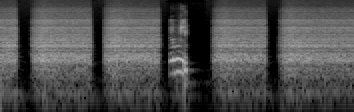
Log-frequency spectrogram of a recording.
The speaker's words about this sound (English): The speaker sound system at the coffee shop had a lot of static.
